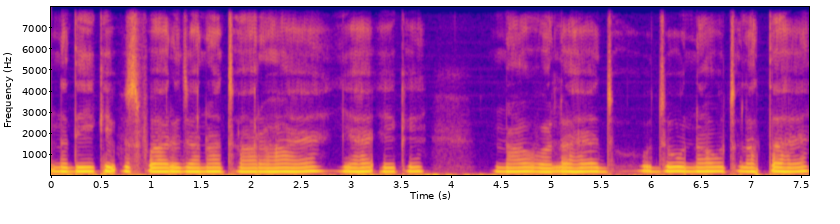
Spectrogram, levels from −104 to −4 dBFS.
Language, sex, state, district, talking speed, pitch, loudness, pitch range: Hindi, male, Chhattisgarh, Sukma, 135 wpm, 190 Hz, -14 LUFS, 185-195 Hz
